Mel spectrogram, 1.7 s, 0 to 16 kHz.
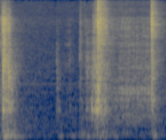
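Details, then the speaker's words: Sony TC-K333ESX three-head direct-drive tape deck under repair, cassette inserted: a few sharp clicks about half a second apart as transport grabs the cassette and rewinds slightly; normal loading. "Ele volta um pouquinho da fita, Até aí tudo bem. Normal."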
